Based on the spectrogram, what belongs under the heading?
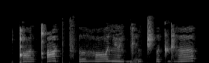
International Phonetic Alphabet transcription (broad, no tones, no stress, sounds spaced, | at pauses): ǃ ɒ l qʼ ɒ tʲ t͡sʼ ɤ ɦ ɔ lʲ ɐ̃ lʲ ɡ ḛ l t͡ʃʼ ɤ tʲ ɖʱ ɐ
